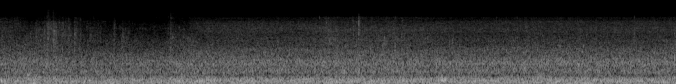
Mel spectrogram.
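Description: Steady outdoor rushing noise with a low rumble and no distinct events.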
